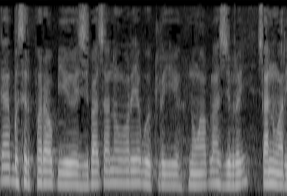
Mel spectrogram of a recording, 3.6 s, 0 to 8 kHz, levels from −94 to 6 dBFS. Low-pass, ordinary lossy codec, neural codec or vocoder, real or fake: 7.2 kHz; MP3, 32 kbps; none; real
